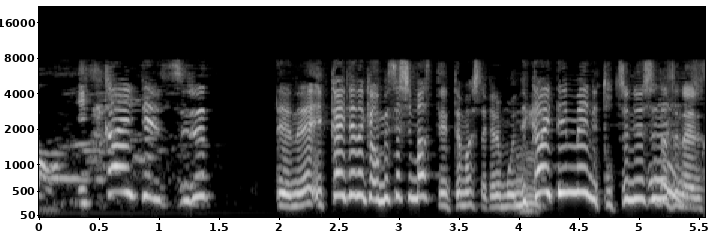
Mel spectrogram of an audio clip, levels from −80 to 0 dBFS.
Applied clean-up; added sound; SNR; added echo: classical method Wiener filter.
